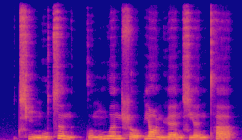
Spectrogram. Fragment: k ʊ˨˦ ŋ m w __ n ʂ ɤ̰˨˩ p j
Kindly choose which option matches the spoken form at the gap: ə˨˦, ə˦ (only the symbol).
ə˦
